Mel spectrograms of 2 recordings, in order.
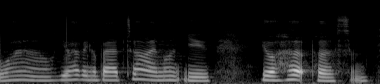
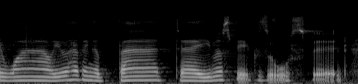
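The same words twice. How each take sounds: First: Soothing sympathy. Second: Sympathetic. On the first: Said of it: "instead of you getting hostile". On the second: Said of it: "when you say". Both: Retold or imitated.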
